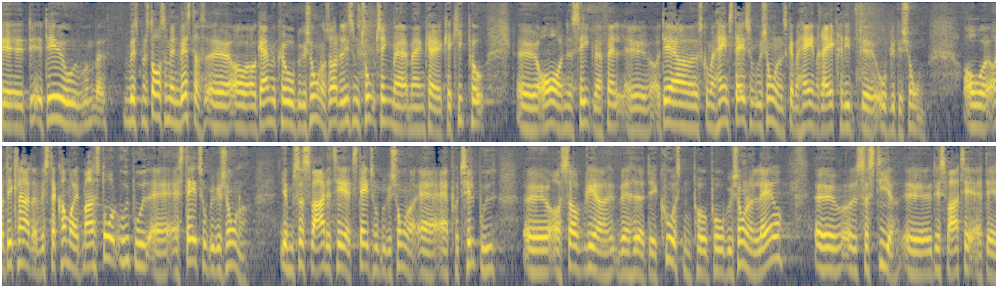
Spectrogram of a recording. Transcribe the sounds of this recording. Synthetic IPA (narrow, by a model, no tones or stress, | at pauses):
d̥ed̥e̝æɐjo̝ | ʋe̝smænsd̥ɒ̰ːsɒ̽me̝nʋesd̥ɐøɒ̽ɡ̥æɐnəʋe̝lkʰøːʊob̥liɡ̥æɕo̝̰ːnɐsɒ̽æɐɾɑ̈lisɒ̽mt͡sʰo̝̰ːt͡sʰe̝ŋ̰mæmænkʰækʰækʰiɡ̥ə̥pʰɒ̽ | øɒʊɐɒ̰ːd̥n̩ð̩ˠse̝̰ːd̥iʋæɐfæl̰øɒ̽d̥e̝æɐsɡ̥umænɦæe̝nsd̥ɛ̰ːd̥sobliɡ̥æɕ̬o̝̰ːnelsɡ̥æmænɦæe̝nʁɛːkʰʁɛd̥id̥øob̥liɡ̥æɕo̝̰ːn | ɒʊɒ̽d̥e̝ɐkʰlɑ̰̈ːd̥ʋe̝sd̥ɑ̈kʰɒ̽m̰ɐe̝d̥mɑ̈ːð̩ˠsd̥o̝ɐ̰d̥uð̞ˠb̥uð̞̰ˠæːsd̥ɛ̰ːd̥sob̥liɡ̥æɕo̝̰ːnɐ | jæmənsɒ̽sʋɑ̈ːɾ̥e̝t͡sʰe̝læd̥sd̥ɛ̰ːd̥so̝b̥liɡ̥æɕo̝̰ːnɐæɐːɐpʰɒ̽t͡sʰe̝lb̥uð̰ˠ | øɒ̽sɒ̽b̥liɐ̰ʋæhe̝ð̰ˠɐd̥e̝kʰuɐ̰sn̩pʰɒ̽pʰɒ̽o̝b̥liɡ̥æɕo̝̰ːnɐnəlɛːʊ | øsɒ̽sd̥ḭːɐød̥e̝sʋɑ̈ːt͡sʰe̝læd̥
